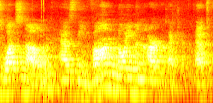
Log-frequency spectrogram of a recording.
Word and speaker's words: Neumann: terms this is what's known as the Von Neumann architecture that's pronounced Neumann even though it's like Jerry you know it's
